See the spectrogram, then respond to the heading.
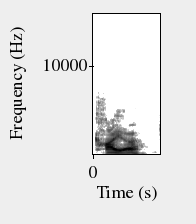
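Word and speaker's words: Qaya: And in conjunction with this, it was very interesting to see Google announce via its Area 120 incubator launching a service called, we believe it's pronounced Kaya, Q-A-Y-A, a new service that allows the creation of very simple storefronts that can be embedded into an Instagram profile.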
